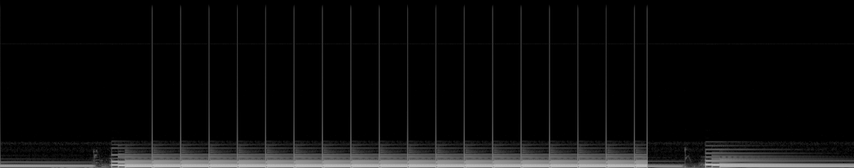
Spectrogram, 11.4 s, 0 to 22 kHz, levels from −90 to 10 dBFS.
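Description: At 2.03 s the music locks into a broken-record loop. A 0.38 s fragment repeats 17 times until 8.63 s, likely a stalled player resending its buffer.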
